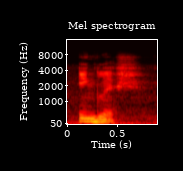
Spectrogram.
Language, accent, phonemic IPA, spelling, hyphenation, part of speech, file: English, General American, /ˈɪŋ.(ɡ)lɪʃ/, English, En‧glish, adjective / noun / proper noun / verb, En-us-English.ogg
- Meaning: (adjective) 1. Of or pertaining to England 2. English-language; of or pertaining to the language, descended from Anglo-Saxon, which developed in England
